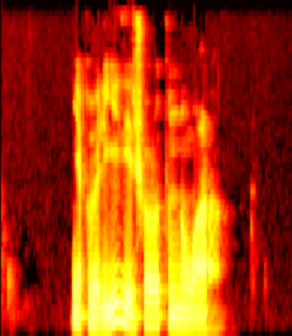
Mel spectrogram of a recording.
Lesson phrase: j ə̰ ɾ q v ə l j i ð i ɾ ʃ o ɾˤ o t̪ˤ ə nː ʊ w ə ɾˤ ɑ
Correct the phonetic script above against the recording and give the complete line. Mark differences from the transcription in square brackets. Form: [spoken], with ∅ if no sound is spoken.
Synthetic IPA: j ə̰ [∅] q v ə l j i ð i ɾ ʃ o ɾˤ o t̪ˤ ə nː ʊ w [ɑ] ɾˤ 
